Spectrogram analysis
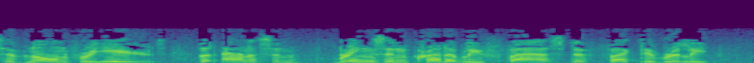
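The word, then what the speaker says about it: Anacin: dentist thousands of people have been introduced to Anison this way try Anison yourself the next time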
